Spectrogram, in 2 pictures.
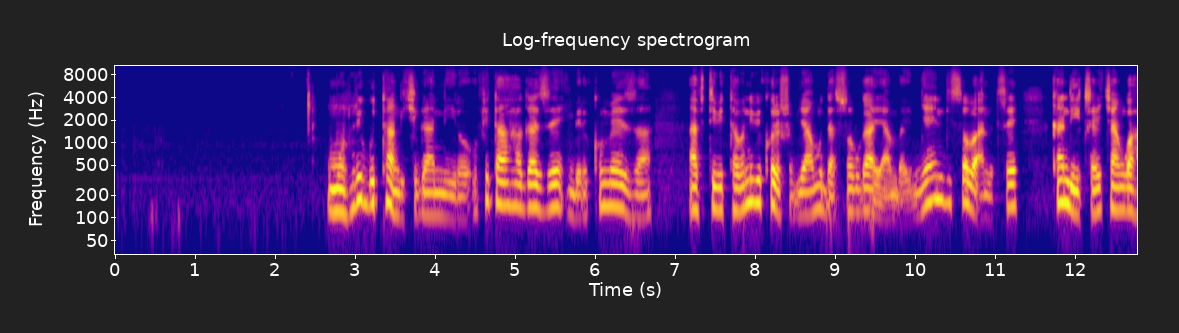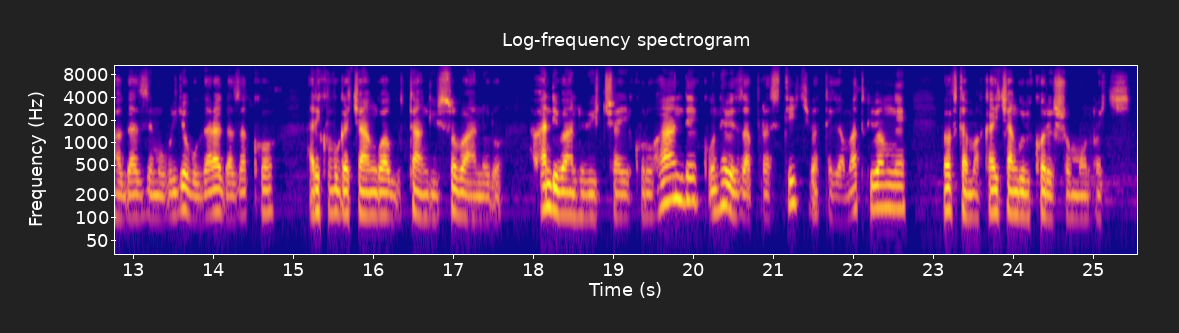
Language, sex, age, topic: Kinyarwanda, male, 25-35, education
